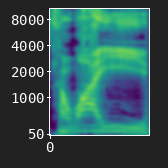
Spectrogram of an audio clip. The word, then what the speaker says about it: kawaii: way at least because Kawaii is cute Kawai is scary Kawai she's just saying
